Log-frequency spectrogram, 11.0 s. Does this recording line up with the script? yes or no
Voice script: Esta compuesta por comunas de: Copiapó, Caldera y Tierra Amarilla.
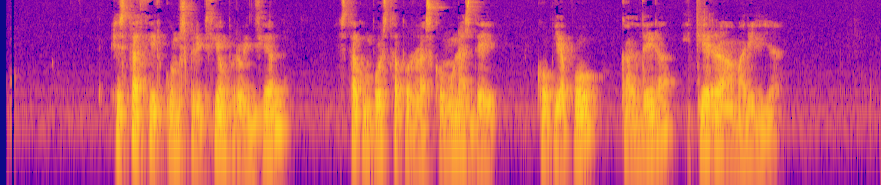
no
